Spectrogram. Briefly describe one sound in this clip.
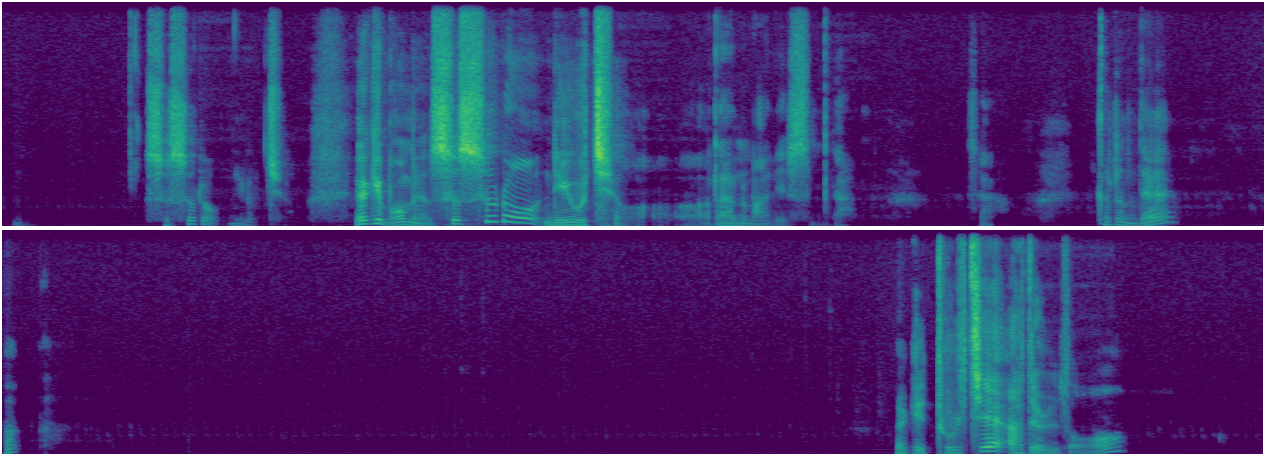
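An elderly man speaks through a microphone in short bursts, with long pauses.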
